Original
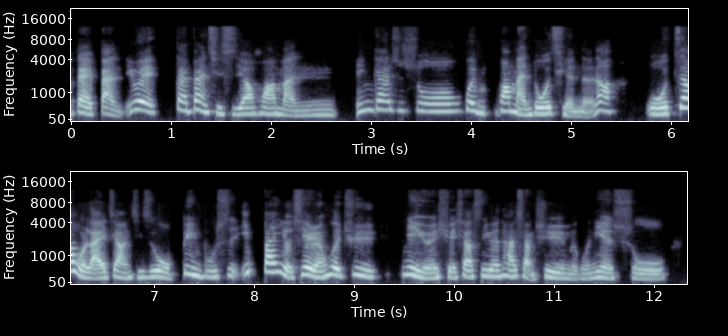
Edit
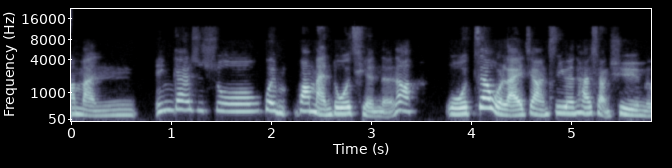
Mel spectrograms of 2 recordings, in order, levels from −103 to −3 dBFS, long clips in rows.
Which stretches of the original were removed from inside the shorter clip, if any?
0:06.8-0:10.2

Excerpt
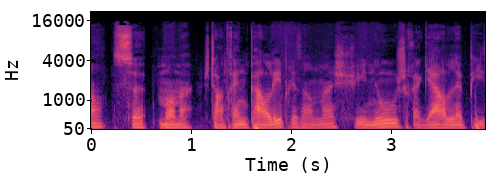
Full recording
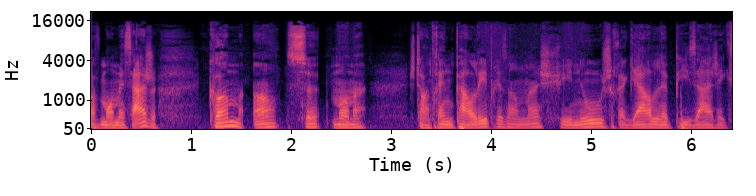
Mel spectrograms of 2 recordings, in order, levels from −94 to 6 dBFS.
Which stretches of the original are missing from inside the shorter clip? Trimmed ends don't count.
0:02.8-0:03.1

